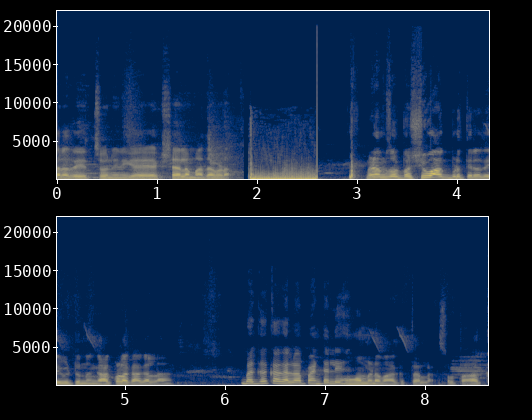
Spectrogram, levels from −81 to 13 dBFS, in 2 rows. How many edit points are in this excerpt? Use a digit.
1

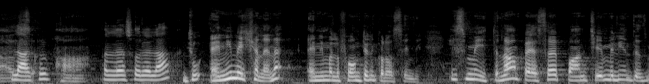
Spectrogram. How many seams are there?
1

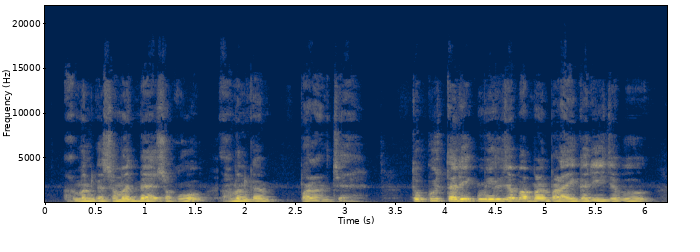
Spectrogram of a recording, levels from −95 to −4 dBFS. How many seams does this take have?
1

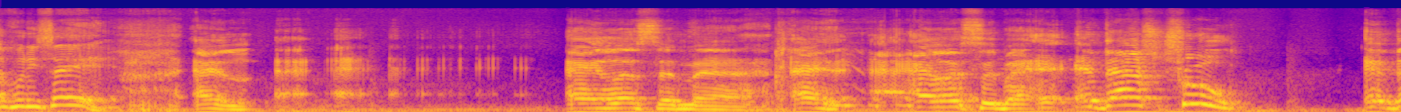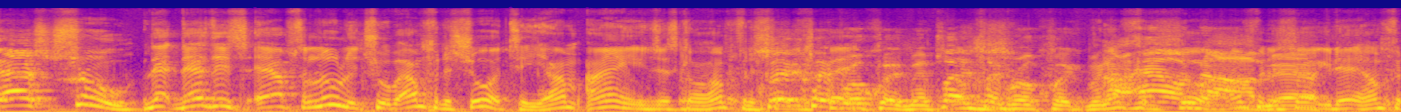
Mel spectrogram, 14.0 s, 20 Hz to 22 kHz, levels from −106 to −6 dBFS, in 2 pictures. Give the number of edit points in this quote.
0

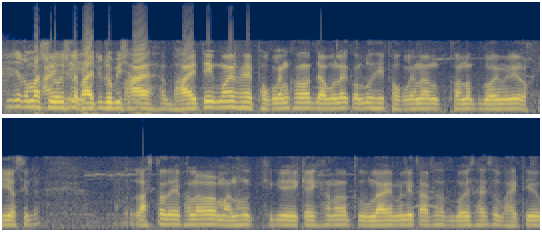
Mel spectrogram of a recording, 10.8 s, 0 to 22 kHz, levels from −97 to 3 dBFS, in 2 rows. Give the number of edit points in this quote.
0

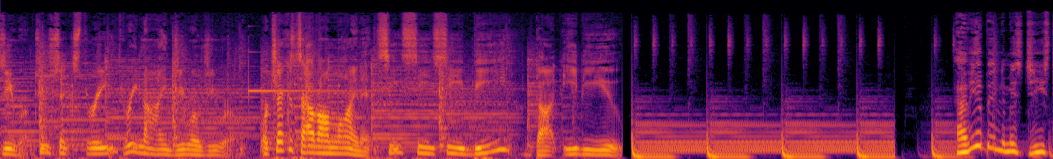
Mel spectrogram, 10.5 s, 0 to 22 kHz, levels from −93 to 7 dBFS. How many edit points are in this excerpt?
1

